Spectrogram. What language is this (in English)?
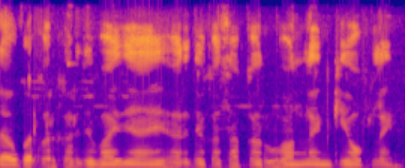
Marathi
